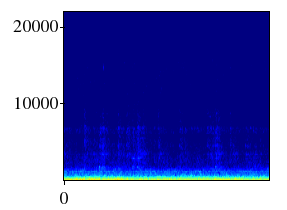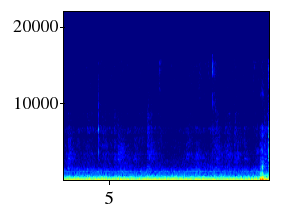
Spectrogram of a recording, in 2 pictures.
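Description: Steady low room hum, with faint scratchy rustles of a pipe cleaner being twisted and wrapped by hand.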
